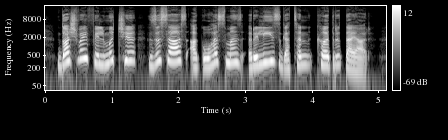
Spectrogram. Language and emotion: Kashmiri, neutral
